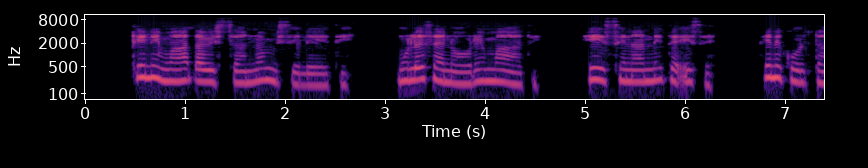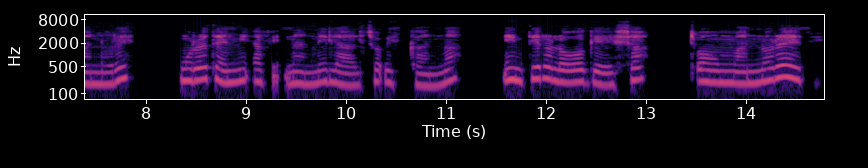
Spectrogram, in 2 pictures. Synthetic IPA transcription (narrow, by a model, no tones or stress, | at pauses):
t̪ɪnɪmaːt̪ɐwɪsːɐnːɔmɪsɪle̞ːt̪ɪ | mʊlɛsɛno̞ːɾɪmaːt̪ɪ | hiːsːɪnɐnːɪt̪ɛ̰ʔɪsɛ | t̪ɪnɪkʊlt̪ːɐnːɔɾɪ | mʊɾɛt̪ɛnːɪʔɐfɪ̰ʔːɐnːɪlaːlt͡ʃːɔʔɪkːɐnːɐ | ʔɪnt̪ːɪɾɔlɔwɔɡe̞ːʃːɐ | t͡ʃʼo̞ːmːɐnːɔɾe̞ːt̪ɪ̥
